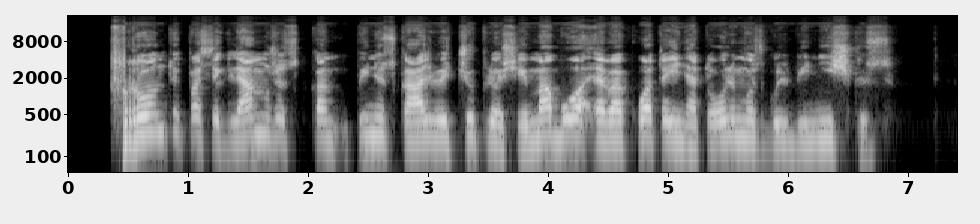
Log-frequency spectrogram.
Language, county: Lithuanian, Šiauliai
